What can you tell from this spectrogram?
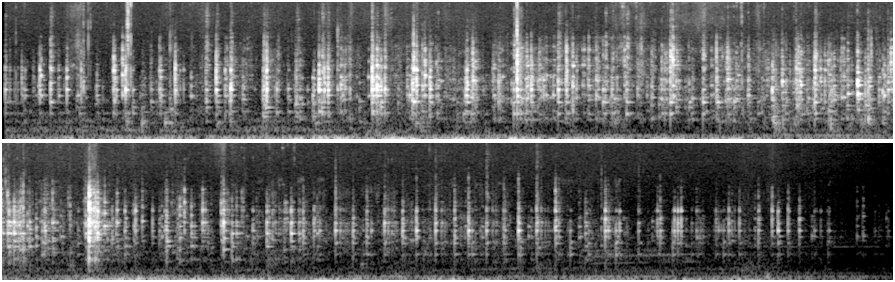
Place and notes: hoscheid, sound sculpture, tontotem
a second recording of the same location and sound object.
Eine zweite Aufnahme von demselben Ort und Klangobjekt.
Un deuxième enregistrement du même objet au même endroit.
Projekt - Klangraum Our - topographic field recordings, sound sculptures and social ambiences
